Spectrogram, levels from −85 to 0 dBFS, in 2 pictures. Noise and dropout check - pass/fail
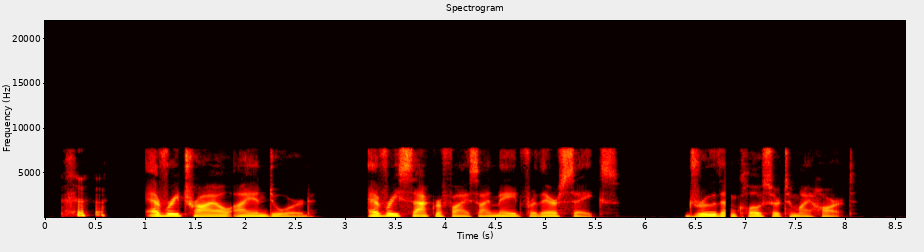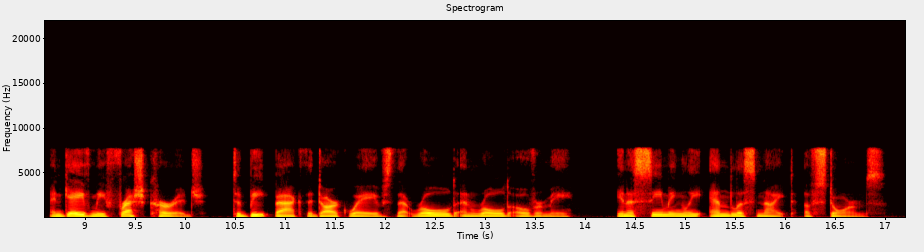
fail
